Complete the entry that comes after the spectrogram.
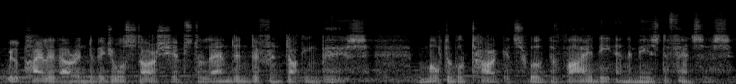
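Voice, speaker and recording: A man voicing a venerable, confident and idealistic Jedi master in a video game, measured and solemn with a gravelly voice. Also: extremely low pitch, fairly even intonation. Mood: solemn, persuading. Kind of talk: video game cutscene voice acting. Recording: loud music behind.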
